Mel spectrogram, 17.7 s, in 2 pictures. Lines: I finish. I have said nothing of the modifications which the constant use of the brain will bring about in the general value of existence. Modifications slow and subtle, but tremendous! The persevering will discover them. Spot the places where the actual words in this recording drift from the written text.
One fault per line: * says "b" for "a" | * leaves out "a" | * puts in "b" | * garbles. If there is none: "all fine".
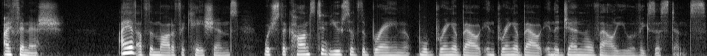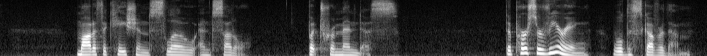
* leaves out "said nothing"
* puts in "bring about in"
